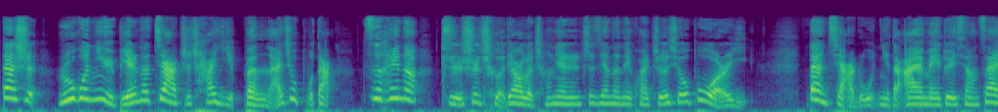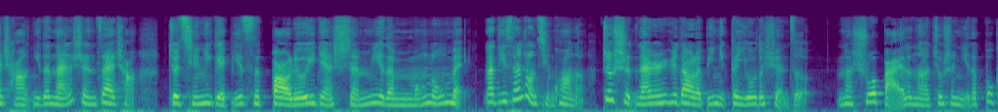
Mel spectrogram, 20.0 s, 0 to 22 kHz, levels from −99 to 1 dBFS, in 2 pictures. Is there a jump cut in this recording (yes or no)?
yes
